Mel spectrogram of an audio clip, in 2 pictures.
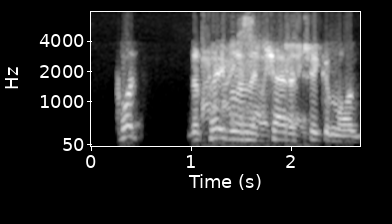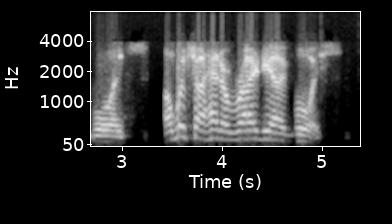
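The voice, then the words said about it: Australian accent, drawling. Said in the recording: “Your accent makes you all the more interesting ... The Australian, accent sounds really good to us ... it's an Aussie drawl, mate.”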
